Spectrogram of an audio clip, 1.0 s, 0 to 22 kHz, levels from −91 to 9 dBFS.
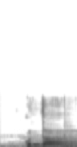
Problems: background sounds at intervals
